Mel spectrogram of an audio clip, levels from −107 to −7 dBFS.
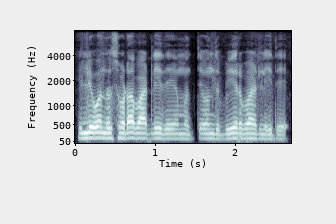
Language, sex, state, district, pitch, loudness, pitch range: Kannada, male, Karnataka, Koppal, 130 Hz, -16 LUFS, 125-135 Hz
